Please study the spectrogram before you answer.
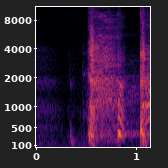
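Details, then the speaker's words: Adult woman coughing on starting to talk after two days without coughing: a short burst of two or three dry, harsh coughs in a quiet room. "Pardon. J'ai pas du tout toussé pendant 2 jours et il suffit que je pose ma voix pour que je me mette à tousser. C'est dingue."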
